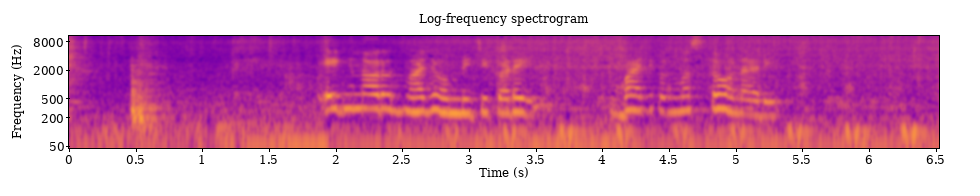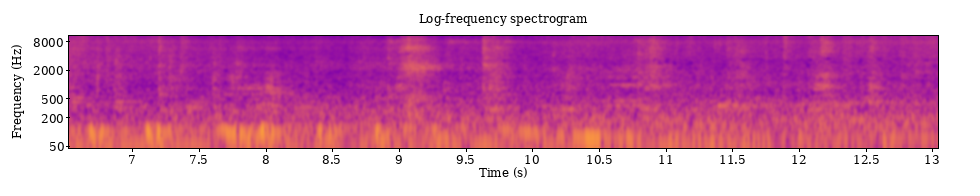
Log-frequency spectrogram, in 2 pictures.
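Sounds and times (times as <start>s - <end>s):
spice paste sizzling in oil: 0.0s - 13.0s
spoon scraping and clicking pan: 8.9s - 13.0s.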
